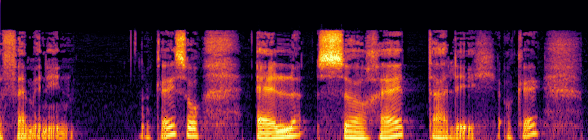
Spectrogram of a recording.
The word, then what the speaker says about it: allée: Okay, so elle serait allée, okay? But then phonetically it doesn't exist, all right? So it's allée here and then allée here, the way you pronounce it.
